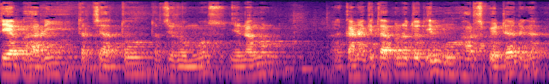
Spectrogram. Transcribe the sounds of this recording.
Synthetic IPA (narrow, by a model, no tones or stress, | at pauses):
t̪iap̚ɦaɾit̪ərd͡ʒat̪ʊht̪ərd͡ʒəɾumʊsjanamʊn | əkarnakit̪apənunt̪ʊt̪ilmuɦaɾʊsbedadakan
